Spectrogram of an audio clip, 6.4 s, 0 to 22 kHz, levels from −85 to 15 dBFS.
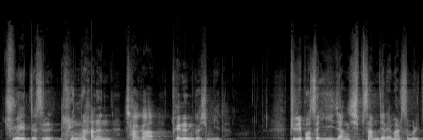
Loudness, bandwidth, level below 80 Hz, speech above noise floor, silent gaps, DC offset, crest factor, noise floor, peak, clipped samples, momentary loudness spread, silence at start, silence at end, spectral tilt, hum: -19 LUFS; 16 kHz; -72 dBFS; 40 dB; none; under 0.1%; 20 dB; -59 dBFS; 0 dBFS; under 0.1%; 10 LU; 0.1 s; 0 s; -4 dB/octave; none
